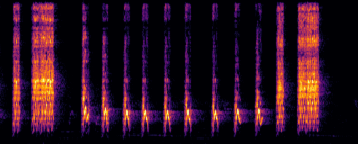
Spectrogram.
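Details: Cucak jenggot in agitated song used to goad reluctant birds into singing: a steady run of about a dozen short, evenly spaced sharp chirps, opened and closed by harsher broadband notes.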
